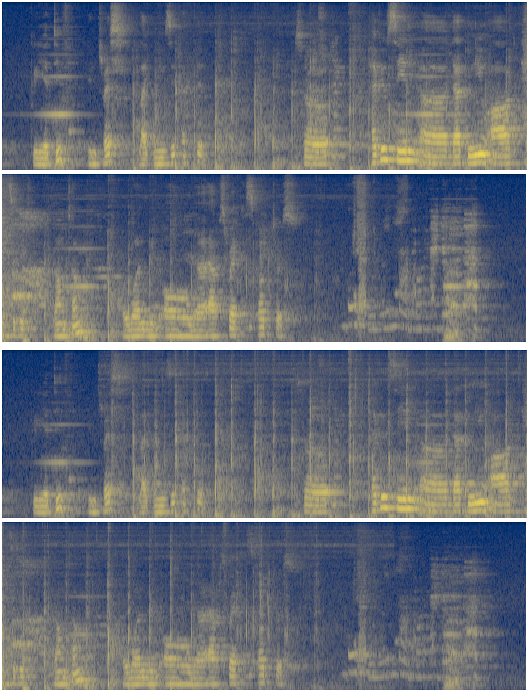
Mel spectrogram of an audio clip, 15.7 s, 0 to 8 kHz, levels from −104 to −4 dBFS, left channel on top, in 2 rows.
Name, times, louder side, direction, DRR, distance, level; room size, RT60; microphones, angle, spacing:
voice 1, 0.5-3.1 4.4-5.1 5.5-12.3 13.2-13.3 14.3-15.0, left 3 dB, 50° left, 0.9 m, -28 dB
Run, 1.4-13.7, right 2 dB, 75° right, 3.6 m, -42 dB
voice 2, 4.6-5.1 12.8-15.0, left 1 dB, 20° left, 6.6 m, -47 dB
27.5 x 23.0 x 8.0 m
head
